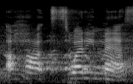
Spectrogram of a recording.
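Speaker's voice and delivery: normal talking voice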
